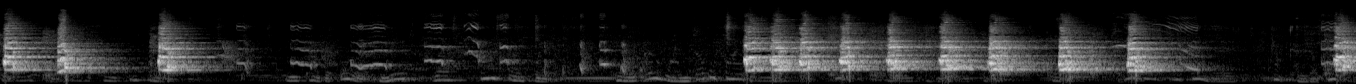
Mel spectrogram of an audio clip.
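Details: Cairn terrier x miniature schnauzer cross puppies give shrill, repeated yips and high barks.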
